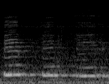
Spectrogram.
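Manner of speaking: high-pitched imitated beeps; joke beeping. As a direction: beep like a little machine.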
